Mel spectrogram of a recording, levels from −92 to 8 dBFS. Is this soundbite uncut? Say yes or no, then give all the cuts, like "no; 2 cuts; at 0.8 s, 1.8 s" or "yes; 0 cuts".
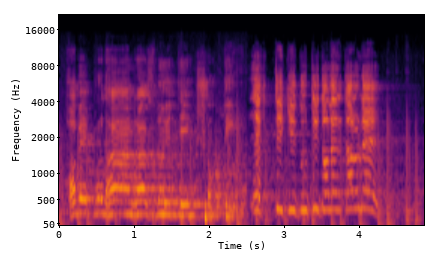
no; 1 cut; at 2.4 s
